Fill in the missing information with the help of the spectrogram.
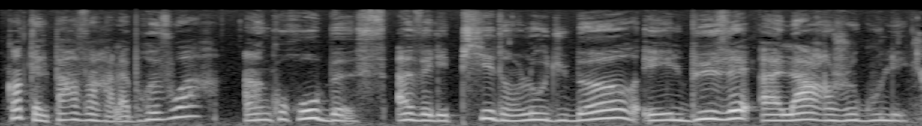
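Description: A woman narrating a children's story aloud, gently and softly, often dropping close to a whisper. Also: medium pitch, moderate pace, slight background noise. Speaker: reader.

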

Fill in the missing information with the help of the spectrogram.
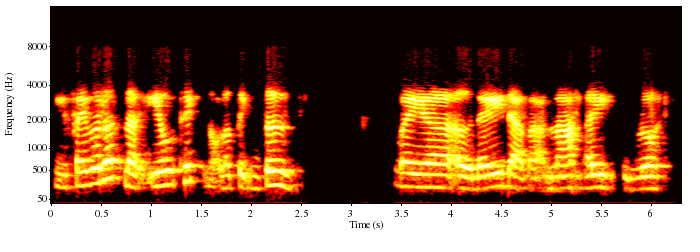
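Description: A woman teaching an online English pronunciation lesson with a Vietnamese accent, encouraging students and repeating words slowly for them. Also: mid-range voice. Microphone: video call. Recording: tinny phone-like video call audio.

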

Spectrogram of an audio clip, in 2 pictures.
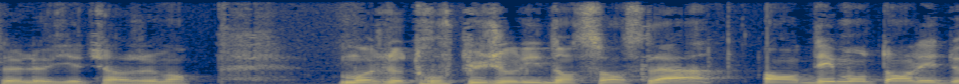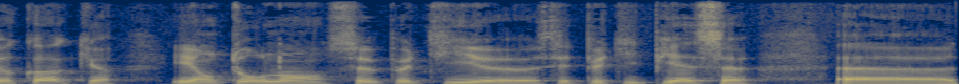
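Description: A man's voice: fairly low pitch, warm tone. An older man reviewing a toy blaster in casual, playful chat, often stopping to hesitate. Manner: chatty and playful, with many hesitations.

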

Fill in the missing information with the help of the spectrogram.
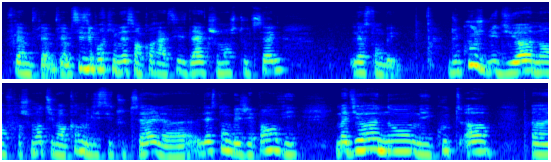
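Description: A young woman telling a casual storytime to camera, animated, acting out both sides of a conversation. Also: fairly low pitch, far from the mic.

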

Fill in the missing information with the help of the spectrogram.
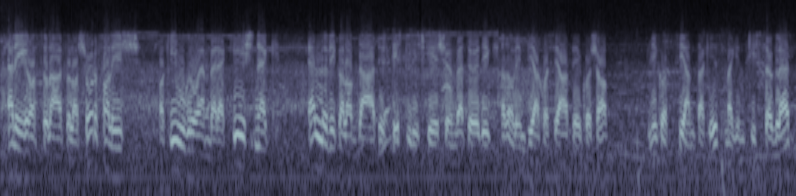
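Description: Male football commentator from Hungary, excitable and critical, on a dull old TV broadcast with very loud background noise. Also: fairly low pitch. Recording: dull, very noisy archive TV broadcast.

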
